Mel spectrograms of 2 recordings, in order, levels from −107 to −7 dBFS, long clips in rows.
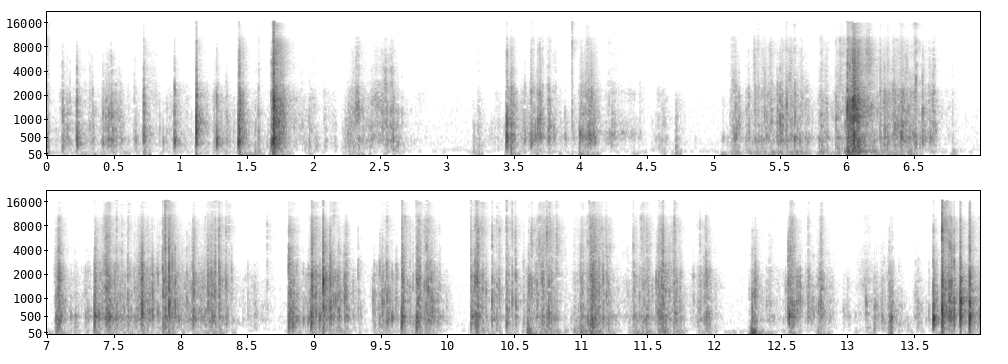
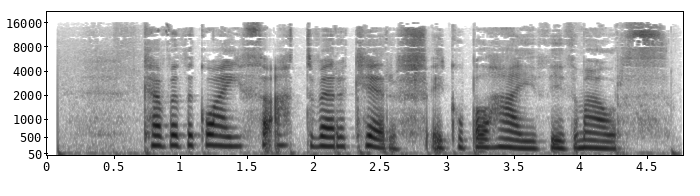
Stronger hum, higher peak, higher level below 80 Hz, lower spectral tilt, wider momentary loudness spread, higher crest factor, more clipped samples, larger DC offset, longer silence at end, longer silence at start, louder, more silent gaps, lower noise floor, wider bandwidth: neither; second, -18 dBFS vs -8 dBFS; second, -68 dBFS vs -50 dBFS; second, -3 dB/octave vs -5 dB/octave; first, 22 LU vs 7 LU; first, 30 dB vs 16 dB; neither; neither; about the same, 0 s vs 0 s; about the same, 0.1 s vs 0.1 s; second, -46 LUFS vs -24 LUFS; neither; first, -90 dBFS vs -48 dBFS; about the same, 16.5 kHz vs 16 kHz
